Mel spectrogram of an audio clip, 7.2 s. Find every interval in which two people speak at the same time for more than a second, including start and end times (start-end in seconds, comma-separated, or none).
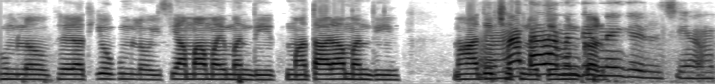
none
